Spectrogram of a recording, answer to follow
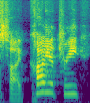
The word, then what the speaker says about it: psychiatry: words psychology psychic and psychiatry you must never sound the pea psychiatrist you call the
